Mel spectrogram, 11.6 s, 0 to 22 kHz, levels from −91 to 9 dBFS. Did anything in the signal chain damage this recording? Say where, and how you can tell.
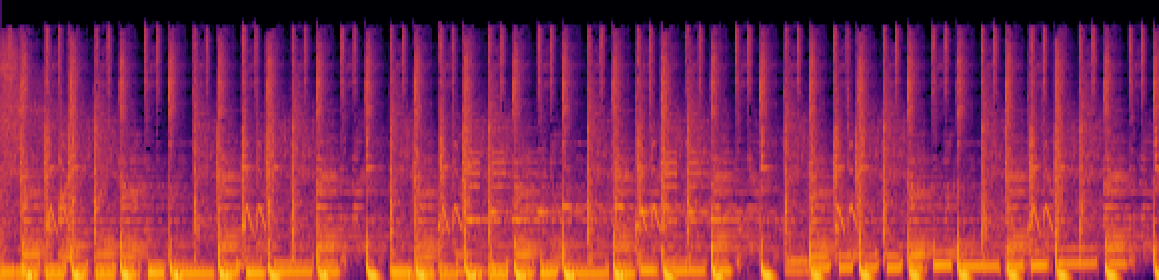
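No, nothing in the signal chain damaged this audio.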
